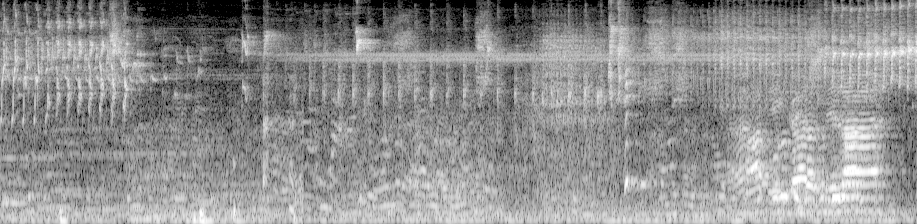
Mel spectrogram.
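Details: Lovebird competing in the adult lovebird class at a bird-singing contest: rapid, shrill chattering chirps run into long buzzy trills, over other caged birds and a man talking.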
